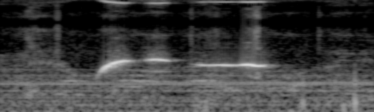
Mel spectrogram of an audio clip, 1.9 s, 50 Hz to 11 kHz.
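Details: A 10-week-old female pet monk parakeet (Myiopsitta monachus) gives clear, pure whistles: a quick rising sweep, then a steady held note.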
